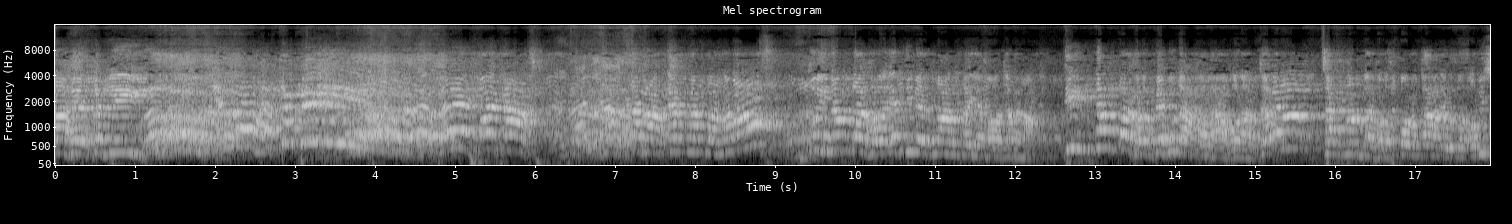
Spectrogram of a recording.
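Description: Large congregation at an Islamic sermon shouting a chant together, loud and dense, many voices rising and falling in waves for the whole stretch without pause.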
